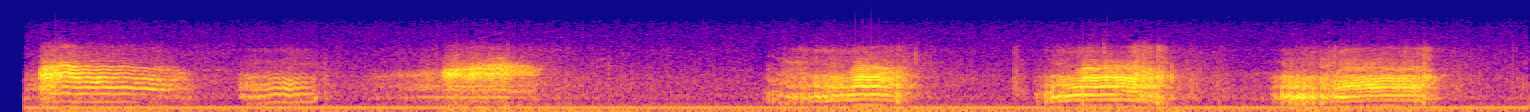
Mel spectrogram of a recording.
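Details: Domestic cat meowing: six drawn-out, nasal meows, each about half a second to a second long, spaced roughly a second apart; several rise and then fall in pitch. A steady low hum runs underneath throughout.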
